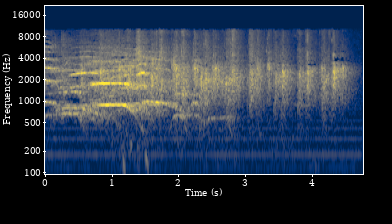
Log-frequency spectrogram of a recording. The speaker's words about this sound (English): Everybody clap but her.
